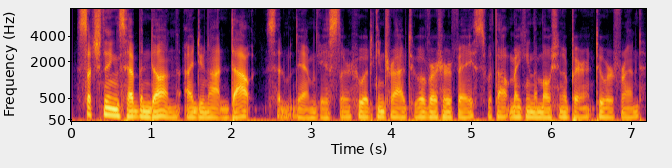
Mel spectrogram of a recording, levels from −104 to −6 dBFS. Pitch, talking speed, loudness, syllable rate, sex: 95 Hz, 225 wpm, -21 LUFS, 5.6 syllables/s, male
